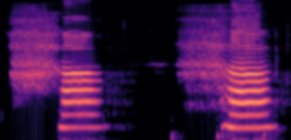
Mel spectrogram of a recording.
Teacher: ये हलक के दरमियानी हिस्से से अदा होता है, मिडल ऑफ द थ्रोट। हा जिसे हम कहते हैं ठंडी हा।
